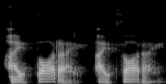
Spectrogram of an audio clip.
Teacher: We hear the T in thought at the end pronounced as a fast D because it's between vowels phonetically.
